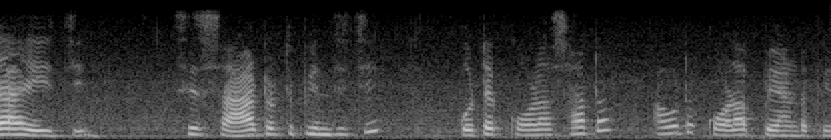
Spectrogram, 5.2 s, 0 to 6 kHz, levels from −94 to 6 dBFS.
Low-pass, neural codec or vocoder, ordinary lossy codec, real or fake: 5.4 kHz; none; none; real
